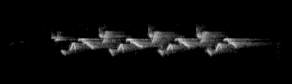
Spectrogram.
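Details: A single clear Carolina wren song of four repeated rolling phrases over two seconds, each phrase a quick sweeping triplet, heard against silence.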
